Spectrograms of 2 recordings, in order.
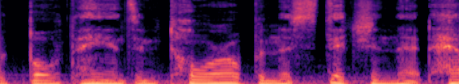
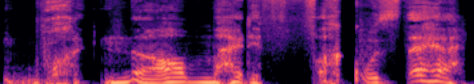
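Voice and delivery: quavering; 7 semitones higher than usual. A narrator's reading.

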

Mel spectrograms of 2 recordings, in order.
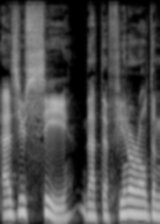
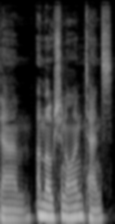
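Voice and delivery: ordinary delivery

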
